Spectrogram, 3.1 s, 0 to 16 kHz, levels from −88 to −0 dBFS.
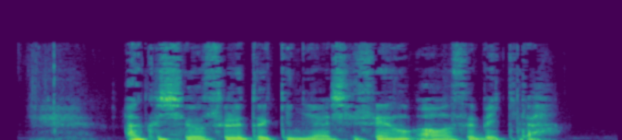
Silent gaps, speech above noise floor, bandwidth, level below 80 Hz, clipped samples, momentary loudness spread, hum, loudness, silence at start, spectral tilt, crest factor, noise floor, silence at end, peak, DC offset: none; 22 dB; 11.5 kHz; -50 dBFS; under 0.1%; 20 LU; none; -22 LUFS; 0.2 s; -5.5 dB/octave; 18 dB; -43 dBFS; 0.3 s; -4 dBFS; under 0.1%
